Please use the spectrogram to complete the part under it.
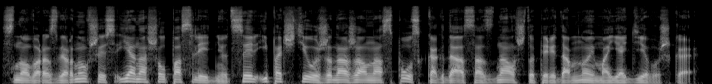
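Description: A man reading a first-person audiobook in a deadpan, sardonic manner. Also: sits low, normal speed, no room sound, clean studio sound. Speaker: audiobook reader.

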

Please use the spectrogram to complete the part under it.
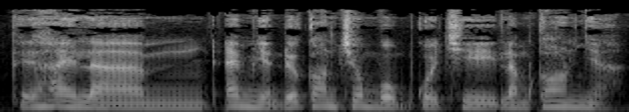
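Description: Woman reading as sly smug young teacher girl, prying, breezy, low-ish voice. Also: fairly even intonation, a little fast, a little mellow, no echo, close to an everyday voice.

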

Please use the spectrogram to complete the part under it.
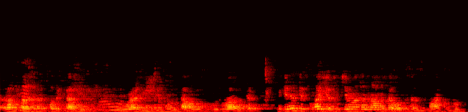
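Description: Fast-talking Tunisian teacher, echoey room. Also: male voice, on the high side. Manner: quizzes the class with repeated questions. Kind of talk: classroom lesson. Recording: echoey, tinny, far from mic.

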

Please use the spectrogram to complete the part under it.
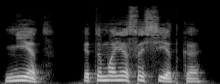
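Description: A man's voice: on the high side, slow pace, a little mellow, pitched above the performer's own voice. A man voicing a frightened, blind elderly woman who pleads and sobs. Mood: tearful. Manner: sobbing, pleading, panicky.

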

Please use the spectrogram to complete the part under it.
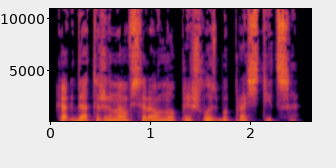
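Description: A man's voice: lowish voice, brisk, dry recording, clean studio sound, natural voice. Man voicing a cool young secretary woman. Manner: calm and flippant at first, later pleading.

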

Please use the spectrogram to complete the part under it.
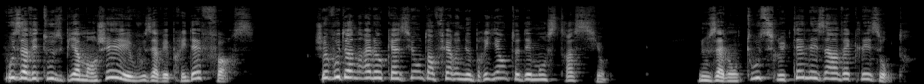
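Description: A woman's voice: fairly high pitch, expressive, moderate pace, a little mellow, pitched above the performer's own voice. A woman voicing a proud male lion king who speaks in a commanding, declaiming way in a storybook reading.

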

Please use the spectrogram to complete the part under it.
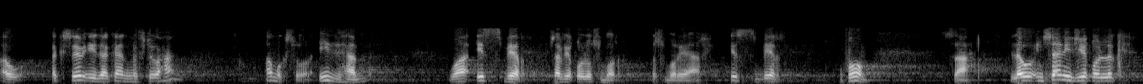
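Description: A man with an Algerian Arabic accent teaching a classical grammar lesson. He explains step by step and keeps checking that his listeners follow. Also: on the high side. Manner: explanatory, checks understanding with quick questions. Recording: echoey hall, dull lo-fi sound.

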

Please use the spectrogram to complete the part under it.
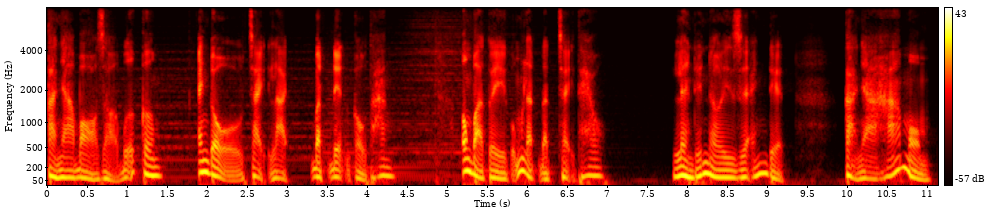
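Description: A man's voice: low-pitched, very animated, unhurried. A man telling a ghost story in a vivid, dramatic way. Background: faint music.

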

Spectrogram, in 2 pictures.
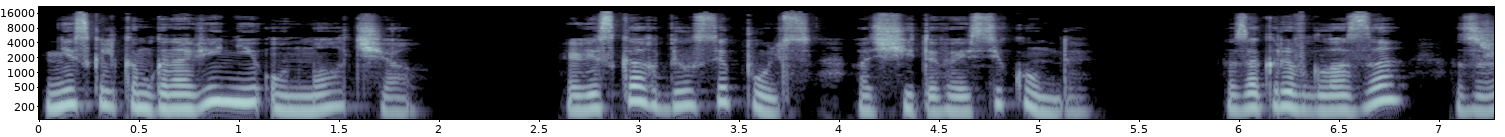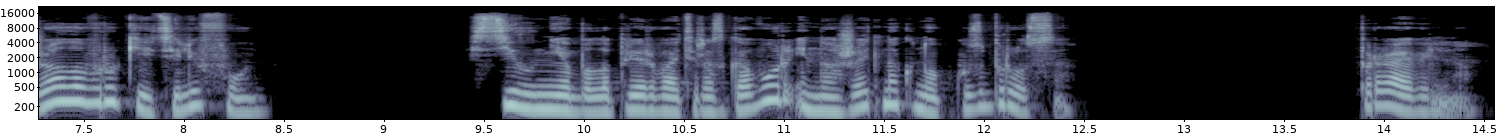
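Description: A woman narrating a first-person story in a steady, subdued reading voice. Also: lowish voice, normal speed. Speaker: audiobook narrator.

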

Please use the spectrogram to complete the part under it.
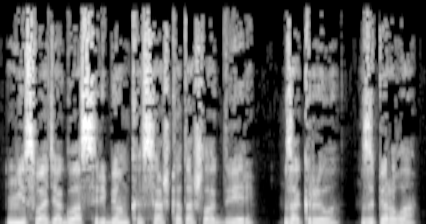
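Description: Measured male audiobook narrator. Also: medium pitch, level tone, no echo, studio quality. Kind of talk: scripted narration.

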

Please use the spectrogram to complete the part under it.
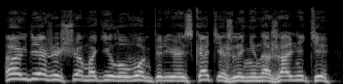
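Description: A man's voice: high voice, fast talker, a little mellow, no room sound, clean studio sound, voice pushed up, natural voice. A man voicing a pushy, superstitious older peasant man who talks in a rustic folksy way, read in an audiobook. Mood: insistent. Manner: rustic folksy speech, insistent.

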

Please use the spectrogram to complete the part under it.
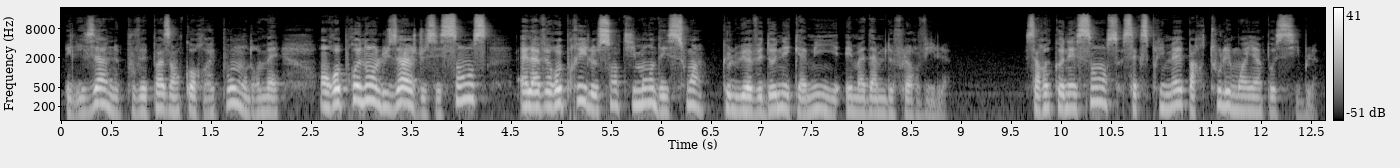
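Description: A woman narrating a classic children's story aloud in an expressive reading style. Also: medium pitch, breathy edge. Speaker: audiobook narrator.

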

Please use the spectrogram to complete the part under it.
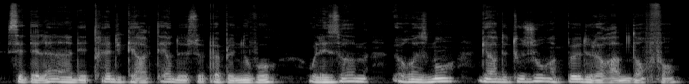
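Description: A man reading a serialized detective novel aloud in a measured storytelling manner. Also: on the low side, dark tone, breathy edge. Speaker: audiobook reader. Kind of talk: scripted narration.

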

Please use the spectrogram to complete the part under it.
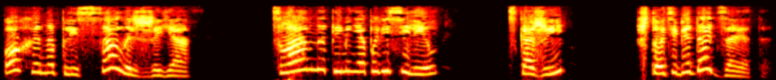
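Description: A woman's voice: high voice, very animated, a little slow, pauses often, a bit bright, no echo, pitched above the performer's own voice, heavily acted. A woman voicing a tiny, playful female fairy in a storybook reading, light and merry. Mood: cheerful.

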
